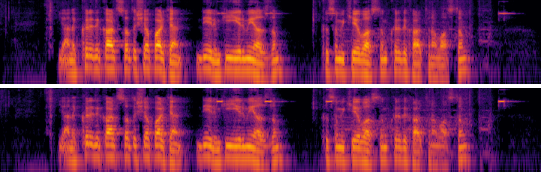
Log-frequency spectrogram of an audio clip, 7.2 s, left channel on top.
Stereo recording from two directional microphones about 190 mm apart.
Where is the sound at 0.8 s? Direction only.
35° left (ahead or behind).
